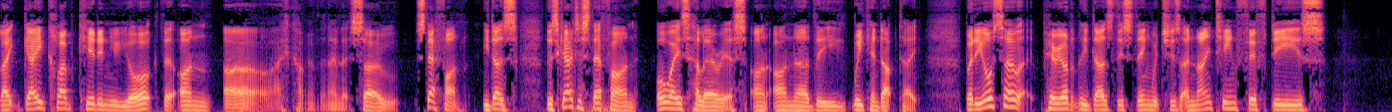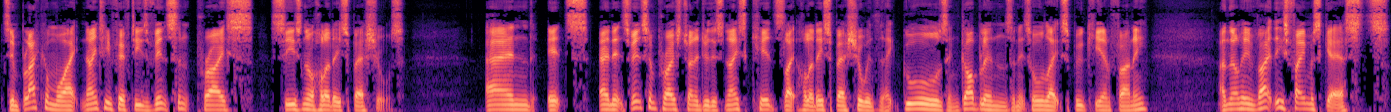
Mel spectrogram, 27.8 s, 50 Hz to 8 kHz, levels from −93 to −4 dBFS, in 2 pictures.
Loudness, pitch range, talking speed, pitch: -18 LUFS, 115-140 Hz, 190 wpm, 125 Hz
